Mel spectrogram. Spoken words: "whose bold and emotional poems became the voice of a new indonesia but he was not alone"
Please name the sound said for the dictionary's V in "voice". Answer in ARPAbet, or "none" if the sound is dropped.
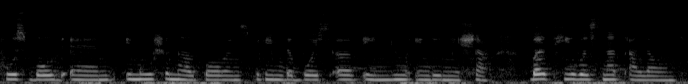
B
